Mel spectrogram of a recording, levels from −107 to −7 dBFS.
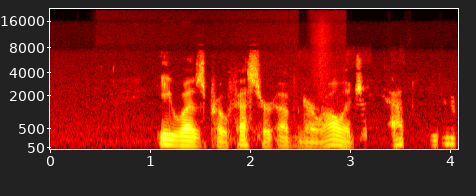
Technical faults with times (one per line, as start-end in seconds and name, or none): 2.61-2.83 wireless microphone noise hit
3.03-4.08 speech suppressed in double talk
3.13-3.17 other side's voice leaking through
